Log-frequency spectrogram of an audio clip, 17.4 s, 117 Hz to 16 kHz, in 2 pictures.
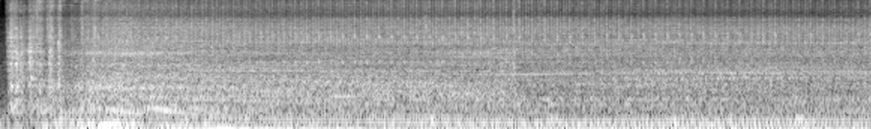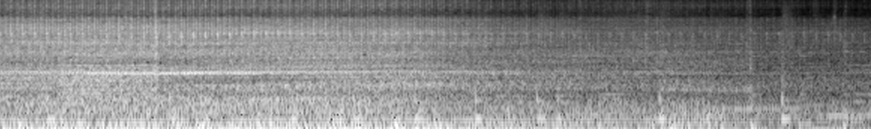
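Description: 1967 Citroën DS21's four-cylinder engine starting up, loudest as it catches in the first couple of seconds, then running at a steady idle that grows a little quieter near the end.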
